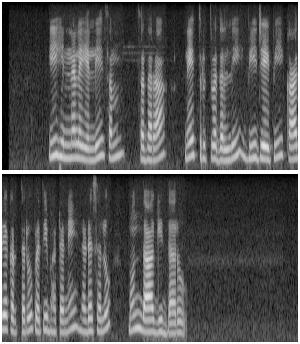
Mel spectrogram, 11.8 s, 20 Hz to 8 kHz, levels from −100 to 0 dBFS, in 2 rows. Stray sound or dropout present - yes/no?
no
